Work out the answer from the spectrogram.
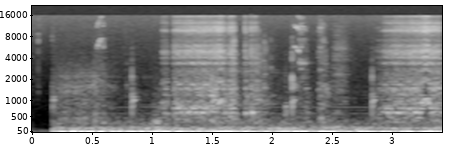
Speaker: what I also did is I've recorded just the sound of the squeaking foot pedal like so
